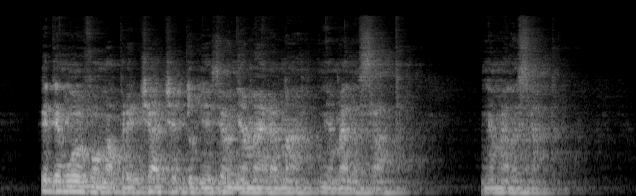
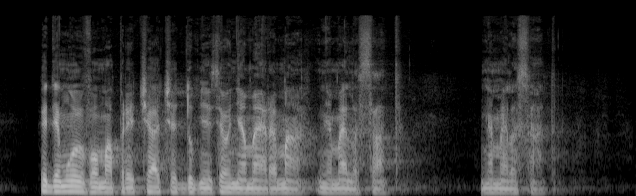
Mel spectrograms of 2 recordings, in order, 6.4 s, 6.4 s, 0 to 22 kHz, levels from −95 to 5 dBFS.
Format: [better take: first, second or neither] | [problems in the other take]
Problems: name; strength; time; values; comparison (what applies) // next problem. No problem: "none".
second | room echo; noticeable; dies away in 0.7 s // off-mic speech; far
